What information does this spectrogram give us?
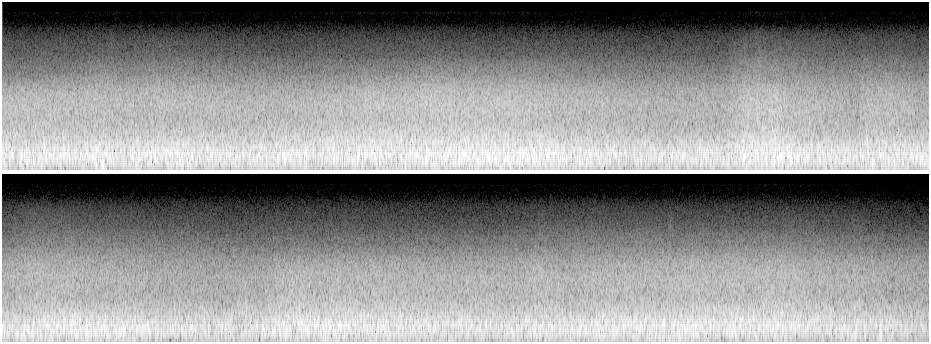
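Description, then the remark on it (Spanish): Ocean waves break and wash in a steady, full roar of surf, with a broad rushing hiss that swells slightly around a few surges, continuous and loud with no voices. “Ahora coloca tu cuerpo en una postura relajada, sin puntos de tensión, mientras escuchas el sonido del poder natural de las olas del mar.”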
